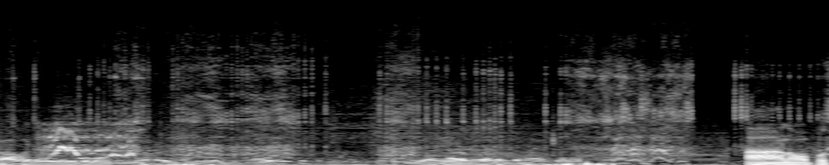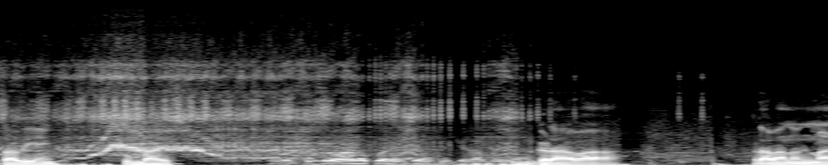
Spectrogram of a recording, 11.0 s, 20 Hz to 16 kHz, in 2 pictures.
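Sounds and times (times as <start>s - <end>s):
water noise: 0.0s - 10.6s
wind: 0.0s - 11.0s.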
